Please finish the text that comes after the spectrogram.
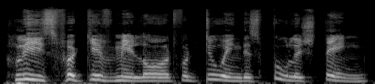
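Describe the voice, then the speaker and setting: Man acting ancient king, bright and high. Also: slow pace, dry recording, studio quality. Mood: remorseful, pleading. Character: anguished, commanding king of ancient Israel, penitent. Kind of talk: dramatized scripture reading.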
